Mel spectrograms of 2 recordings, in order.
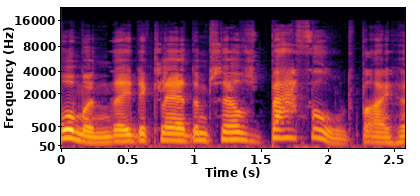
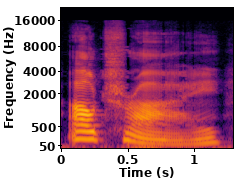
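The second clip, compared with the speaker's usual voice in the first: trembling reply; 6 semitones lower than usual. A narrator's reading. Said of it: "Lorelei Lee would tremble".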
